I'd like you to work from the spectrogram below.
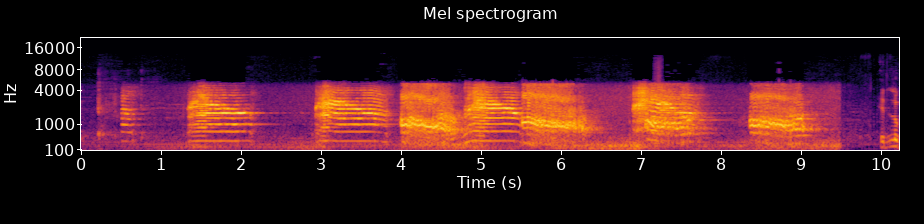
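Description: Two cups worked to imitate a pair of male and female cats, giving a close, loud run of six wailing meows and yowls of varying pitch, some back to back, with only brief gaps between them.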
